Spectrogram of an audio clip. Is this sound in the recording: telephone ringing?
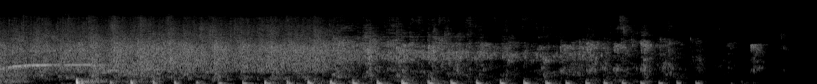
no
